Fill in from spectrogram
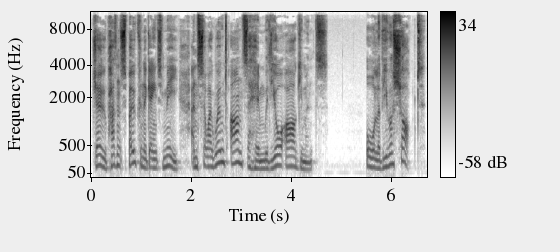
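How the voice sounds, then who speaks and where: Higher-pitched, earnest young man rebuking his elders. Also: lively intonation, a little slow, no room sound, studio quality. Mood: indignant, bursting. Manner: emphatic, declamatory, admonishing. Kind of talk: dramatized audio Bible speech. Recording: music behind the voice.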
